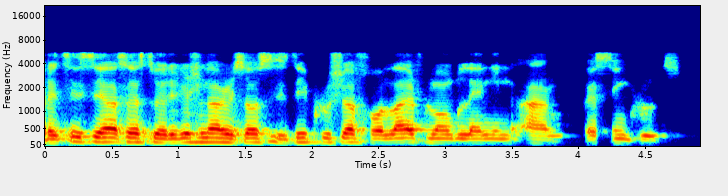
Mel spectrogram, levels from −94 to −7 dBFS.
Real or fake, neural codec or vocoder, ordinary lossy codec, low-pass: fake; autoencoder, 48 kHz, 32 numbers a frame, DAC-VAE, trained on Japanese speech; none; 5.4 kHz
